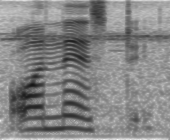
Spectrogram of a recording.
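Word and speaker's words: honest: H जो होता है वो क्या होता है साइलेंट होता है। इसको क्या पड़ जाएगा हावर नहीं बल्कि आवर पड़ जाएगा। ऑनेस्ट, ऑनर, हाँ तो क्या हो गया आवर, ऑनेस्ट, ऑनर।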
